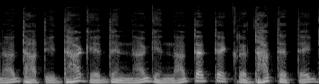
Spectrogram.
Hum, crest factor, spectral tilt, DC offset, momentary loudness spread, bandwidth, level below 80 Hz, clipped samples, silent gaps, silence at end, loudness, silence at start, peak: none; 18 dB; -6 dB/octave; under 0.1%; 3 LU; 16.5 kHz; -54 dBFS; under 0.1%; none; 0 s; -28 LUFS; 0 s; -10 dBFS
